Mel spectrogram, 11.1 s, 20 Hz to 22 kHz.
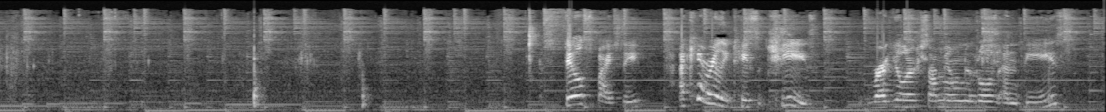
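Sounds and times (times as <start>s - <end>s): background music with bass line: 0.0s - 11.0s.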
